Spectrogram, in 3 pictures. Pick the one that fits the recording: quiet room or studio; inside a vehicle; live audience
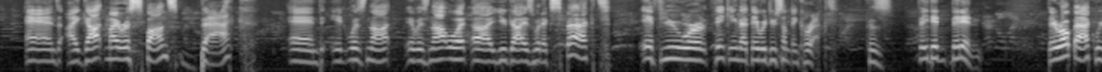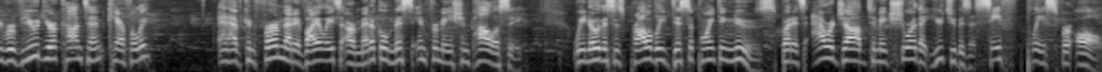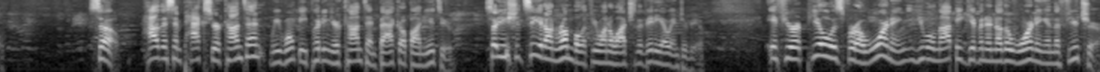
live audience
